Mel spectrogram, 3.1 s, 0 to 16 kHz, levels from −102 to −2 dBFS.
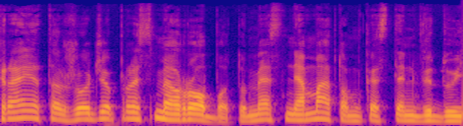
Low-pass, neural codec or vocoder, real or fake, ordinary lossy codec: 14.4 kHz; none; real; MP3, 96 kbps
